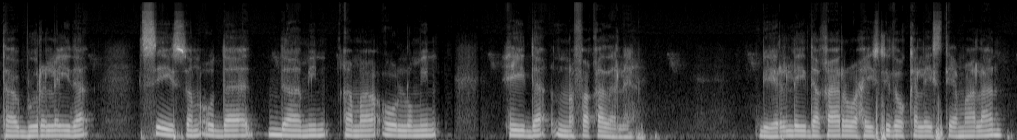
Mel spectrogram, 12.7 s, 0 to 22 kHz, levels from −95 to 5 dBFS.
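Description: Scattered short gaps run through this speech recording from 0.45 to 7.11 s: about seven brief dropouts, none longer than roughly 40 ms, totalling 160 ms lost. The receiver bridged each by extending the preceding sound, leaving small ticks and smears across roughly 3% of that span. Short concealed packet loss follows at 10.96 to 11.02 s, just after "qaar waxay": 40 ms went missing, and the decoder filled it by continuing the last sound before blending back, so it comes across as a quick wobble. Lost packets rebuilt from error correction overlap this at 11.00 to 11.18 s, where 100 ms of audio was reconstructed from the low-bitrate backup copies that Opus carries in each following packet. There is no silence there, but that stretch sounds grainier and noisier, which fits several 20 ms frames recovered this way.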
